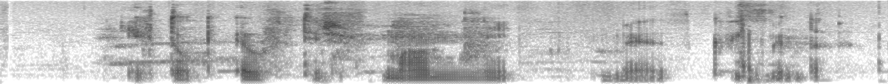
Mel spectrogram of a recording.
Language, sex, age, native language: Icelandic, male, 15, Polish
